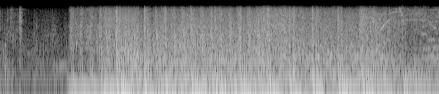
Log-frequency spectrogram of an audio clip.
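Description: Sniper rifle fire in a video game, heard as a dense burst of loud, close gunfire that starts abruptly and rattles on for a few seconds, with no talking.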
